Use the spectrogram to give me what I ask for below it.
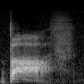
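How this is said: The vowel is a long back ah sound. "in British being more the ah or the ah as of bath"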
